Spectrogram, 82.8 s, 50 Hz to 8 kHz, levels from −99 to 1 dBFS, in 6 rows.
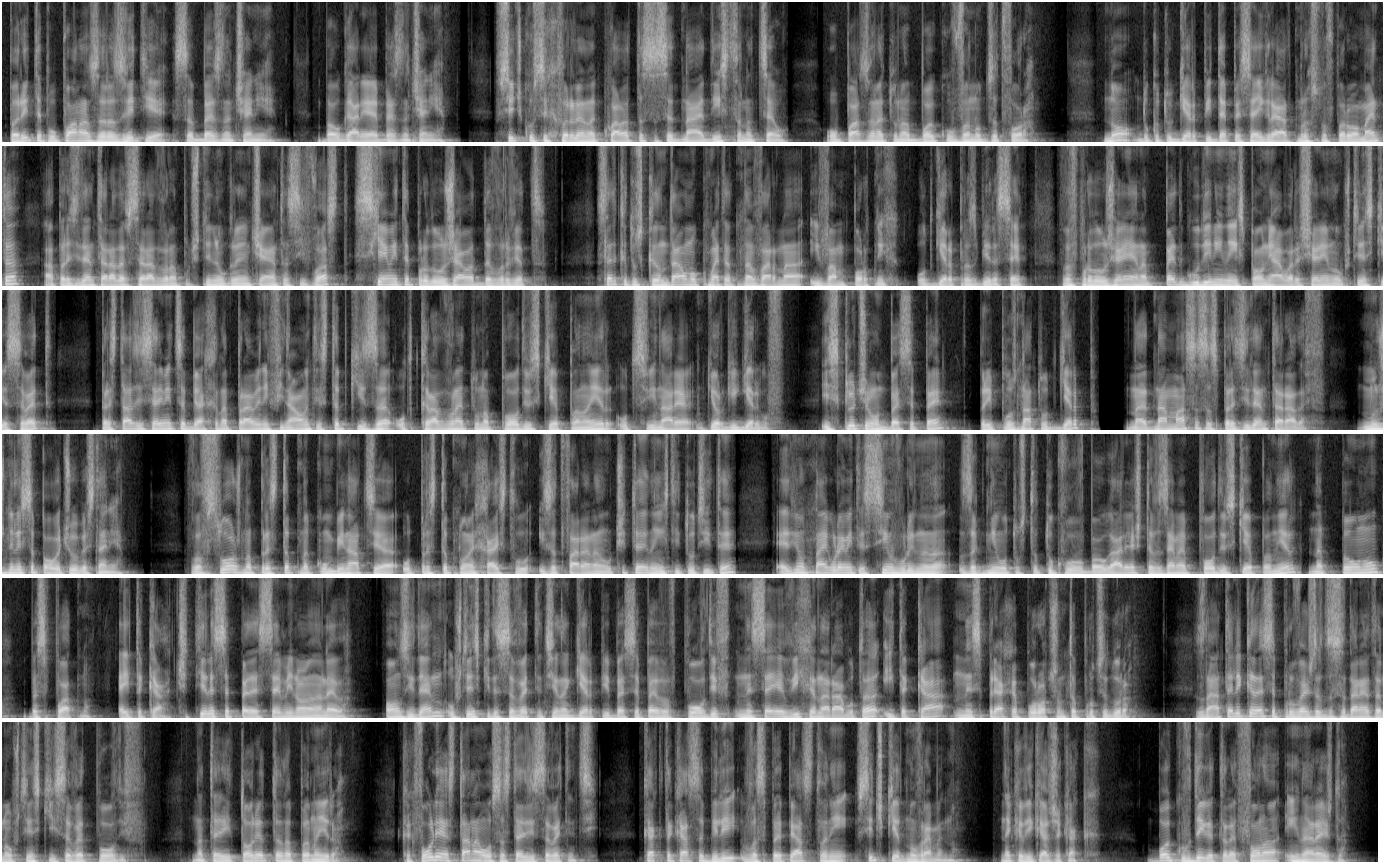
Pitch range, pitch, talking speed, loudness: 115-145 Hz, 125 Hz, 145 wpm, -18 LUFS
